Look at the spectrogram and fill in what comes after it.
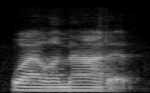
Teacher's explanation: So lime at, and then we link the at to the it, and this T changes to a flap, which is more like a D sound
